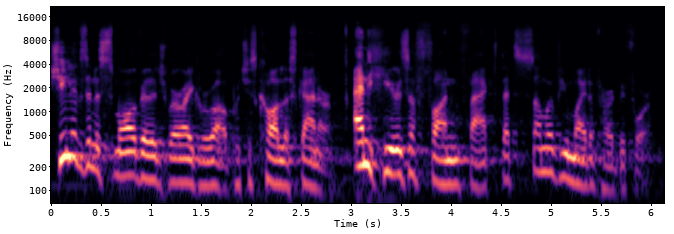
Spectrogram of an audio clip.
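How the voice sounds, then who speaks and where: Speaking with an Irish accent at a moderate pace, a man swings his pitch very widely, with audible room echo. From west of Ireland, County Clare. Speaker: commencement speaker, university instructor. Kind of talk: commencement speech. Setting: stage with audience.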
